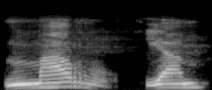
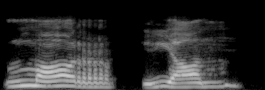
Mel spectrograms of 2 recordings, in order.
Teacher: Contoh, Maryam. Akibatnya huruf mim dibaca agak tafkhim atau vokal O. Iya, harusnya kan Maryam menjadi Moryam.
